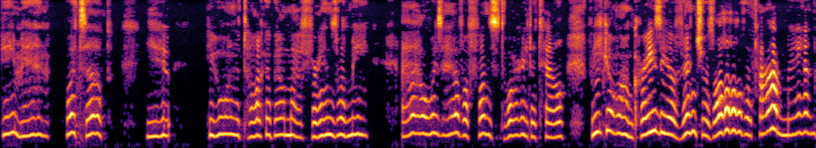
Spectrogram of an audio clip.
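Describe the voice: Extremely high-pitched put-on character voice. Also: fairly slow pace.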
